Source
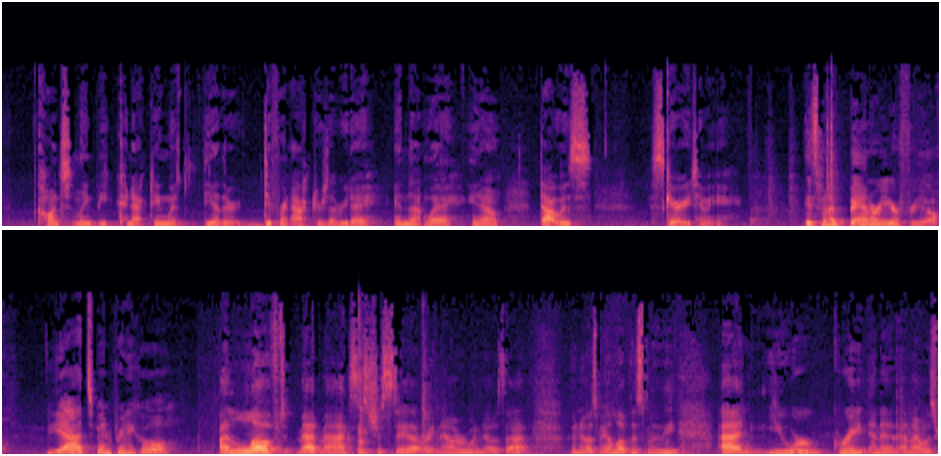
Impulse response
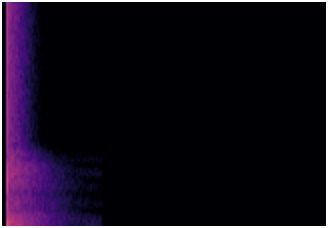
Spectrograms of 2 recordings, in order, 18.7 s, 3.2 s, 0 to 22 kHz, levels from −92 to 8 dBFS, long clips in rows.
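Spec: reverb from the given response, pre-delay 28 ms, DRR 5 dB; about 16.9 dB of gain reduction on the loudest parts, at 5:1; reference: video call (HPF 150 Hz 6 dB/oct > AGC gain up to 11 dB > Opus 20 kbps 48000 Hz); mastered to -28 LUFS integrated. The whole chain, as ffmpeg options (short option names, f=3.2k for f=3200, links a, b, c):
-filter_complex "[0:a]acompressor=threshold=-28dB:ratio=5,asplit=2[a][b];[1:a]atrim=start_sample=2205,adelay=28[c];[b][c]afir=irnorm=-1:irlink=0,volume=-12.5dB[d];[a][d]amix=inputs=2:normalize=0,highpass=f=150:p=1,dynaudnorm=m=11dB,volume=1dB" -ar 48000 -c:a libopus -b:a 20k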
